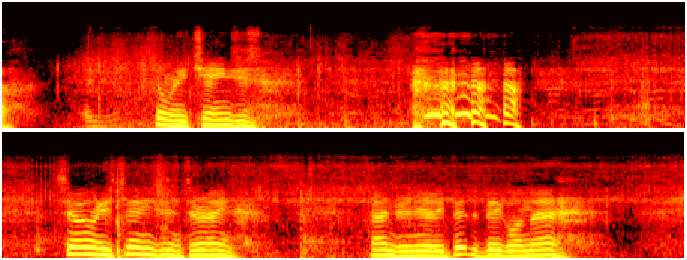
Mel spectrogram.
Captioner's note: laughs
